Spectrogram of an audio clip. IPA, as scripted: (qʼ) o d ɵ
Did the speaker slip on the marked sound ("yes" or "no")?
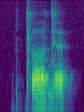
yes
